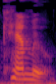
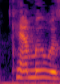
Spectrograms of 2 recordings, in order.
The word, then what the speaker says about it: Camus: If not, always go with Camus. Camus is really wonderful, but it's spelled C-A-M-U-S, by the way, just so you know.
